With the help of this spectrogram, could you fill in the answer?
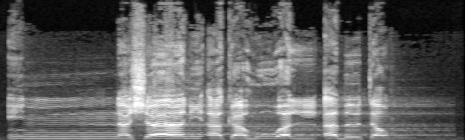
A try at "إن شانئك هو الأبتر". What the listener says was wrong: Again, the noon. شانئك ni هو الأبتر. Okay, tar, tar. Again, not rolling the ra. Abtar, abtar. No, abtar. Here this is inna. Here this is inna. Again, subtle but important difference.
